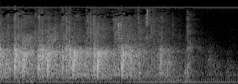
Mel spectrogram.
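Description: Audience applause for the organizers, a dense wash of many hands clapping at steady loudness, then thinning out and fading over the last half second with no one speaking.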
